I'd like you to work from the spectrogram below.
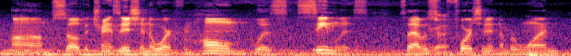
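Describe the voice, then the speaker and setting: Through noticeable background noise, a man talks at a moderate pace. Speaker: podcast guest. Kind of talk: interview answer. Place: cafe. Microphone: studio mic.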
